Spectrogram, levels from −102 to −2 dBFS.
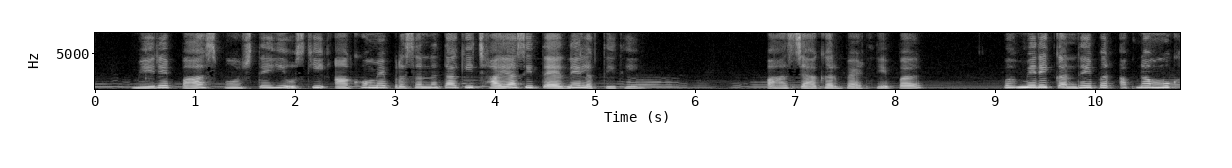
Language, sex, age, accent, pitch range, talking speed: Hindi, female, 30-49, native, 215-290 Hz, 135 wpm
